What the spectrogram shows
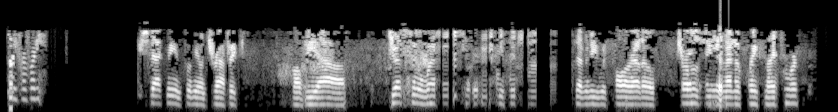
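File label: Police Dispatch, Scanner audio recording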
